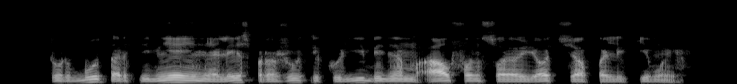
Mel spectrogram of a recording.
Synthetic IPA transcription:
t̪ʊɾbuːt̪ɐɾʲt̪ʲimʲiɛjɛɪnʲɛlʲɛɪspɾɐʒuːt̪ʲɪkʊɾʲiːbʲɪnʲɛmɑ̰lˠfɔnsojojɔːsʲopɐlʲɪkʲɪmʊ̰j

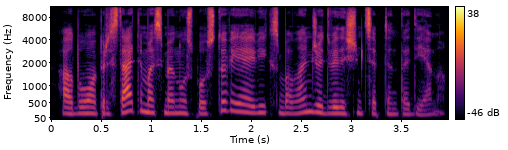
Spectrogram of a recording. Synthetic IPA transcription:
ɐlˠbʊmoːpʲɾʲɪst̪ɑːt̪ʲiːmɐsʲmʲɛnuːspɒʊst̪ʊʋʲeːjɛʋʲiːksbɐlˠɐnʲd͡ʒʲʊd̪ʲʋʲɪd̪ʲɛʃʲɪmt̪sʲɛpʲt̪ʲɪnt̪ɐd̪ʲiɛnɐ

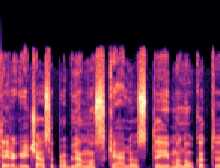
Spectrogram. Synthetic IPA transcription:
t̪ɐɪiːɾɐɡɾʲɛɪt͡ʃʲɛ̰ʊsʲepɾoːbʲlʲæːmoːskʲæːlʲoːst̪ɐɪmɐnɐʊkɐt̪

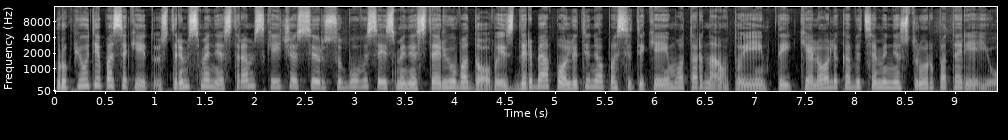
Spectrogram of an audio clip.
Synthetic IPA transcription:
ɾʊk̚ʲpʲjuːt̪ʲeːpɐsʲɪkʲɛɪt̪ʊ̰st̪ʲɾʲɪmsmʲɪnʲɪst̪ɾɐmskʲɛɪt͡ʃʲɛsʲɪɪɾsʊbʊʋʊsʲɛɪsmʲɪnʲɪsʲt̪ʲɛɾʲɪjuːʋɐd̪o̰ːʋɐ̰ɪs̬d̪ʲɪɾʲbʲɛpolʲɪt̪ʲɪnʲoːpɐsʲɪt̪ʲɪkʲeːjɪmoːt̪ɐɾnɑ̰ˑʊt̪o̰ːjɛ̰ɪt̪ɐɪkʲɛlʲoːlʲɪkɐʋʲɪsʲɛmʲɪnʲɪst̪ɾuːɪɾpɐt̪ɐɾʲḛːjṵː

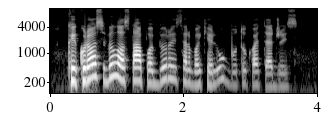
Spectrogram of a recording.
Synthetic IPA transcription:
kɐɪkʊɾʲoːsʋʲɪlˠoːst̪ɑːpoːbʲʊɾɐɪsɐɾbɐkʲɛlʲuːbʊt̪ʊkoːt̪ʲɛd͡ʒɐɪs

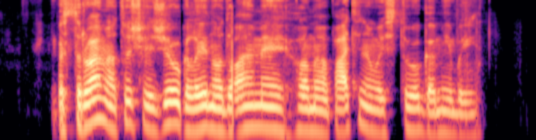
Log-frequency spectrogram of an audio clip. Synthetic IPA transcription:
pɐst̪ɐɾuɔjʊmʲɛt̪ʊɪʃʲʋʲɛʒʲɪɔʊɡɐlˠɐɪnɒʊd̪oːjɛmʲɪxɔmʲɛɔpɑːt̪ʲɪnʲuːʋɐɪst̪uːɡɐmʲiːbɐɪ

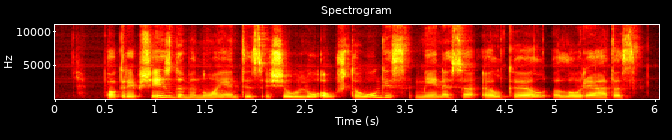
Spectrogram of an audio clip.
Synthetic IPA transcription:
poːkɾʲɛpʲʃʲɛɪsd̪oːmʲɪnuɔjɛnʲt̪ʲɪsʃʲɛʊlʲuːʔɒʊkʃt̪ɐuːɡʲɪsmʲeːnʲɛsʲoːʔɛlˠkɐɛlˠlˠɐʊɾʲɛæːt̪ɐs

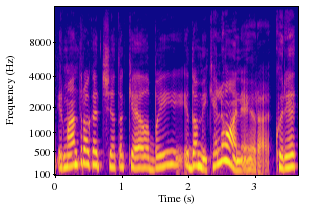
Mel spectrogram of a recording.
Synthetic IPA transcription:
ɪɾmɐnɐt̪ɾoːd̪kɐt̪̚t͡ʃʲɛt̪oːkʲɛlˠɐbɐɪḭd̪oːmʲɪkʲɛlʲoːnʲɛ̰ḭːɾɐ̰kʊɾʲɪ

